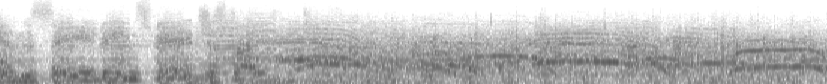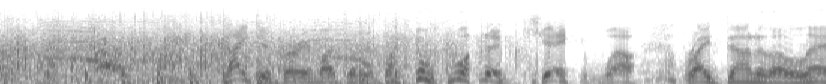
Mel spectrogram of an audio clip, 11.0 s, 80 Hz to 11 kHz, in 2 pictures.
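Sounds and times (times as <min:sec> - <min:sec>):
audience clapping and cheering: 0:01.4 - 0:09.2
high whoops: 0:01.9 - 0:06.4.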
